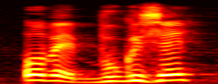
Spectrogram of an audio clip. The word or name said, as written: obe bugse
